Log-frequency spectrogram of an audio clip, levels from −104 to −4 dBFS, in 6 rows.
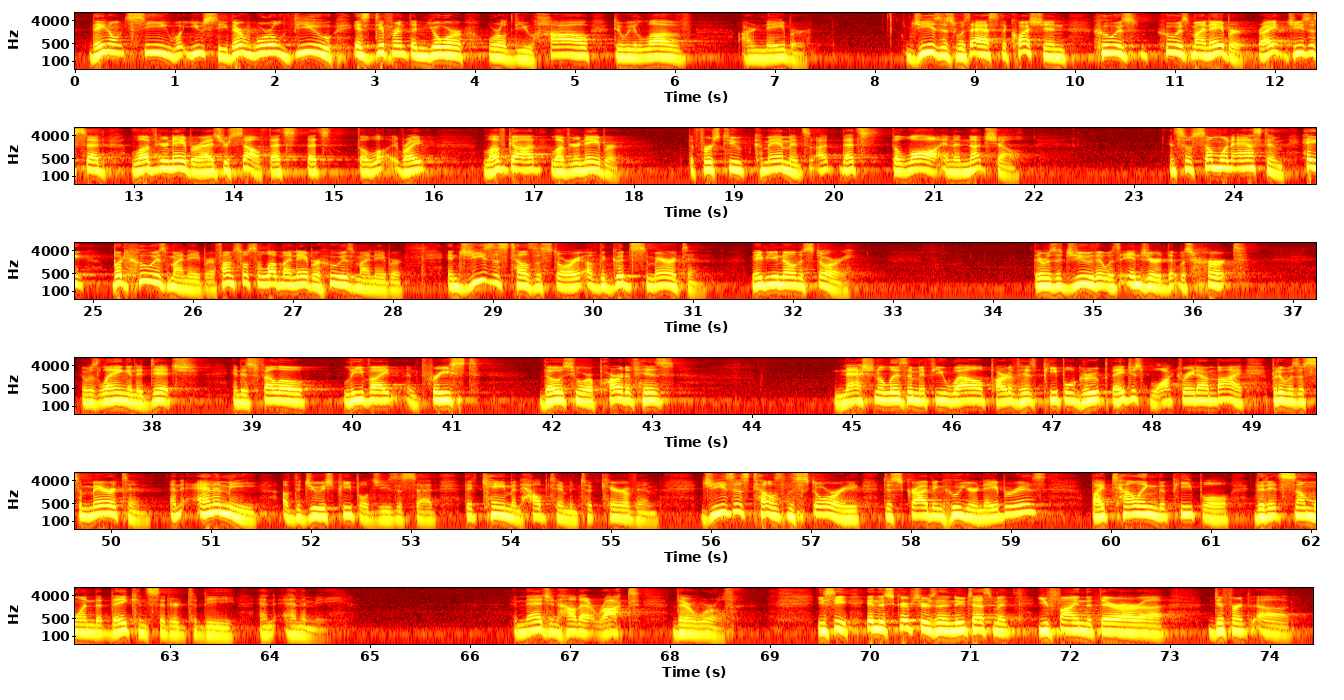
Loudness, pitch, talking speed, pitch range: -18 LUFS, 170 Hz, 165 wpm, 150-185 Hz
